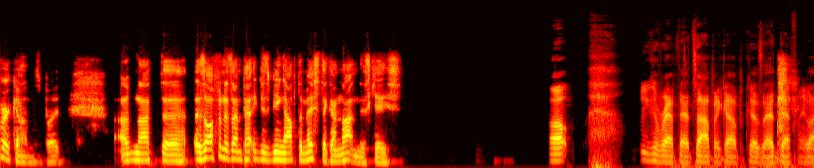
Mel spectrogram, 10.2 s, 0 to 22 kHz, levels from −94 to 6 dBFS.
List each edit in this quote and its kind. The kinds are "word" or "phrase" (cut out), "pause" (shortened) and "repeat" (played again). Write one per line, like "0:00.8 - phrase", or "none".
none

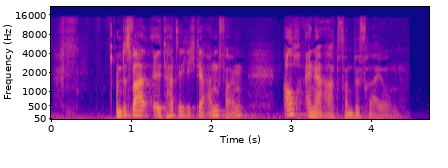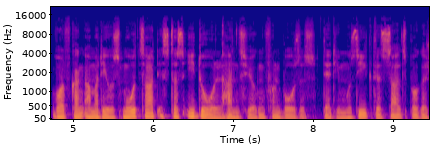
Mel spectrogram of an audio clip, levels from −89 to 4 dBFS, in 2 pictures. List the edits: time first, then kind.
0:08.1 - pause

